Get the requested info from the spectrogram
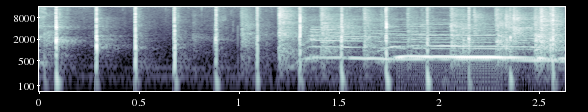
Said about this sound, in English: That was a muted clap. Yeah. I've never heard one. Yeah, there we go. That was a mute.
